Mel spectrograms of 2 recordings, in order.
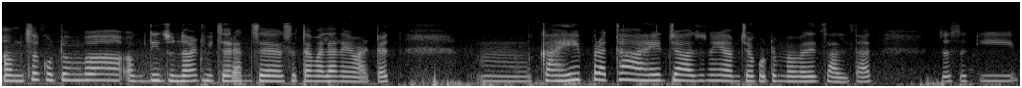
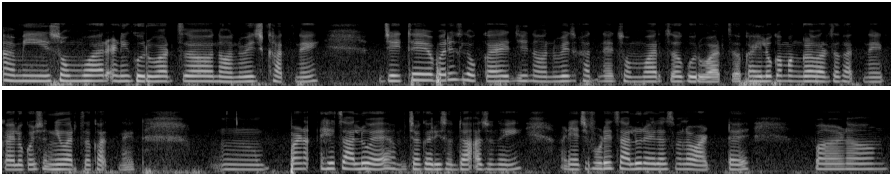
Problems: constant background noise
